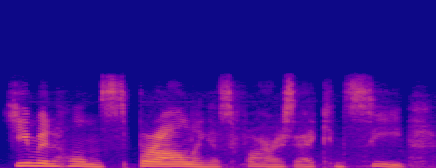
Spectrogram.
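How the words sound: It is said in a put-on character voice. "back to the Messy Mervin voice"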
